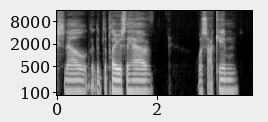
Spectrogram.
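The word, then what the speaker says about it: Ha-seong Kim: the players they have, Wasa Kim, if I say his name right. Yeah, Um, Baseon Kim. I did say it. Yeah, Okay, good. you got it.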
